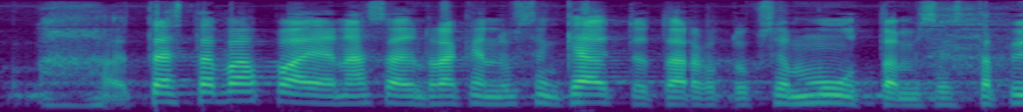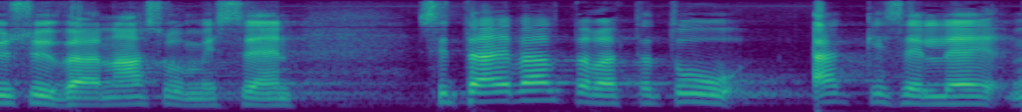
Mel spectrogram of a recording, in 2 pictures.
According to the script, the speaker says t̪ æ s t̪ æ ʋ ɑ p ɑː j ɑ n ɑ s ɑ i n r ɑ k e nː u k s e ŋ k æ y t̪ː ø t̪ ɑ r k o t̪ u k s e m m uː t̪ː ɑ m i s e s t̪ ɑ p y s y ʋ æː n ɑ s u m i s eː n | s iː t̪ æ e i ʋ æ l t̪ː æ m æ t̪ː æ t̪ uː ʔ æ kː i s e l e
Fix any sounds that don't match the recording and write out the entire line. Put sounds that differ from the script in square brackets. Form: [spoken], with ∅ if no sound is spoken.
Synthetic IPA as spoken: t̪ æ s t̪ æ ʋ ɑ p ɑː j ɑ n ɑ s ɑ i n r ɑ k e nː u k s e ŋ k æ y t̪ː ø t̪ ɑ r k o t̪ u k s e m m uː t̪ː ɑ m i s e s t̪ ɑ p y s y ʋ æː n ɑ s u m i s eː n | s [i] t̪ æ e i ʋ æ l t̪ː æ m æ t̪ː æ t̪ uː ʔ æ kː i s e [lː] e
